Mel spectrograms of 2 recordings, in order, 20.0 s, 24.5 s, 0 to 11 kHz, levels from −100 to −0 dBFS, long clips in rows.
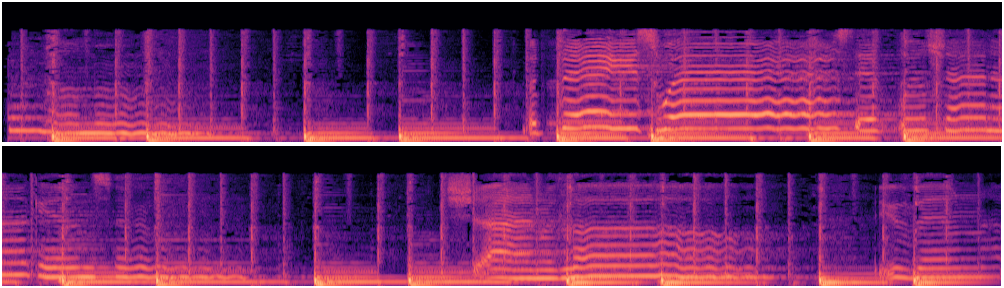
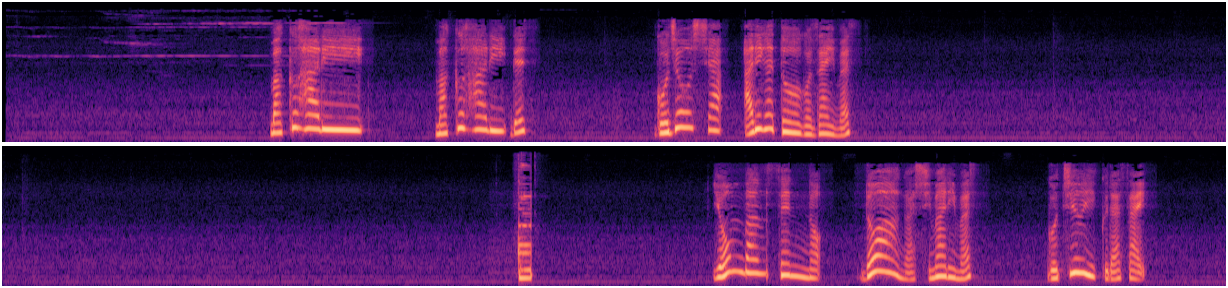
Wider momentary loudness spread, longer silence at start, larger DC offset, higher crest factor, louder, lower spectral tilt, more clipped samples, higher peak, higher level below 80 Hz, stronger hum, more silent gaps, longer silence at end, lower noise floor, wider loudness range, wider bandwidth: about the same, 11 LU vs 13 LU; second, 0.05 s vs 2.7 s; neither; about the same, 20 dB vs 18 dB; second, -26 LUFS vs -19 LUFS; first, -11.5 dB/octave vs -5.5 dB/octave; neither; about the same, -6 dBFS vs -4 dBFS; first, -34 dBFS vs -72 dBFS; neither; neither; second, 0 s vs 0.8 s; second, -48 dBFS vs -60 dBFS; second, 5 LU vs 12 LU; second, 5.8 kHz vs 7.6 kHz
